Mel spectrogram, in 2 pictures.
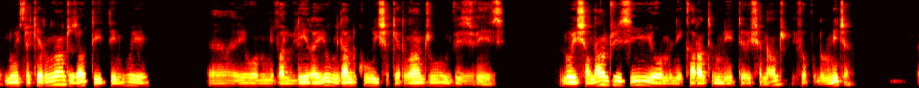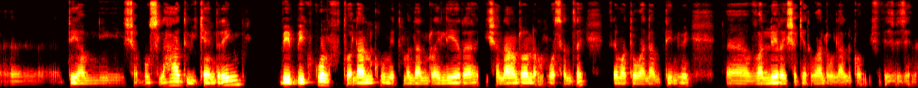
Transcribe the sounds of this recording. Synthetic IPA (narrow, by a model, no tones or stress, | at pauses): noisakeɾiŋaɳɖ͡ʐuzawt̪et̪enuwe | ewaminivaluleɾaewnilanikṵiʃakeɾiŋaɳɖ͡ʐumivezivezi̥ | noiʃanaɳɖ͡ʐuiziewaminikaɾãnt̪minit̪eɾiʃa̰nʔa̰ɳɖ͡ʐu̥efəbuluminiʈ͡ʂə | d̪̥eaminiʃabosilaɦad̪iwikʲand̪iɾeɲi | bebekʲu̥kuaŋifu̥t̪ualanukʲumet̪imand̪anrajleɾəiʃanaɳɖ͡ʐana̰minɦuasanizajz̥ajmat̪oŋɡanamint̪eniwe | valuleɾaiʃakeɾiŋaɳɖ͡ʐanla̰laka̰minifivezivezḛnə̥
